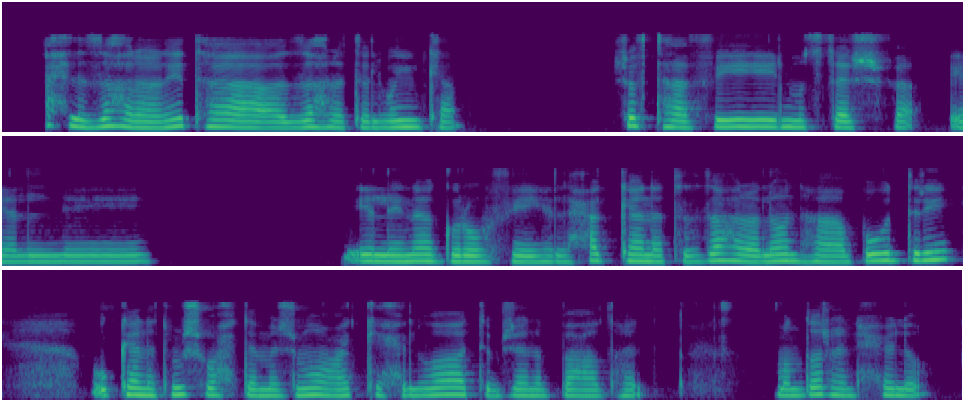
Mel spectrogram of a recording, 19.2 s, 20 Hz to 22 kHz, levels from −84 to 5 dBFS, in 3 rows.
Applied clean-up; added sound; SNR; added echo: none; none; none; none.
